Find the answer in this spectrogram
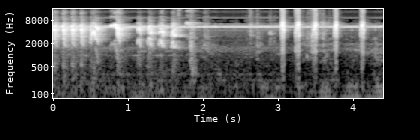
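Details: Long-tailed shrike in clear song: quick scratchy chattering phrases, then a sustained high thin whistle punctuated by sharp separate chips.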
